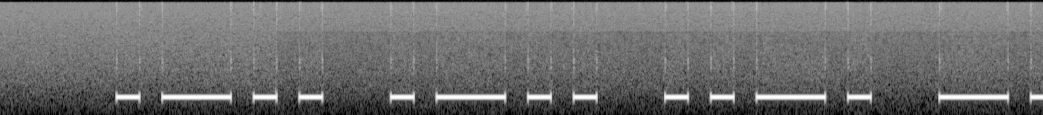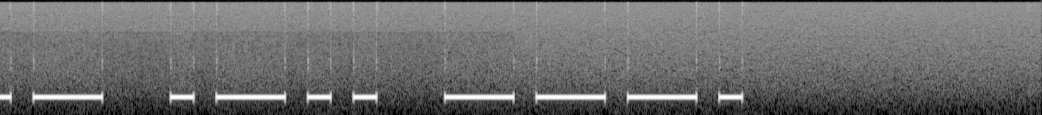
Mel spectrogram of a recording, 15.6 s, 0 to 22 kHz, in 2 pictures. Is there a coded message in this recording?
Yes: Morse code (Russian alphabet) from 0.8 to 13.5 s, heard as a keyed tone, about 7 wpm, 520 Hz. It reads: ЛЛФКЛЧ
